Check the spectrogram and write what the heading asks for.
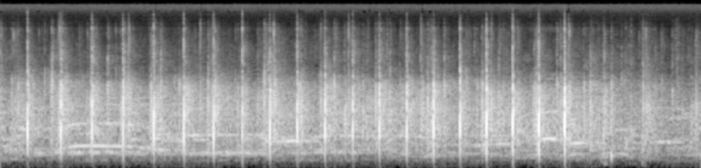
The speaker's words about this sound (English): Would you clap your hands and praise?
